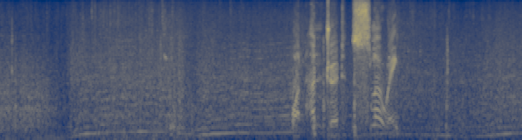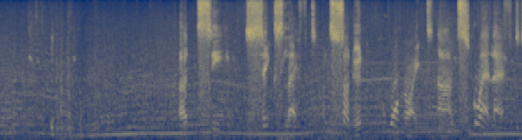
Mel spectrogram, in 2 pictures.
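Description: A rally car engine revs up and down as the car races along.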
